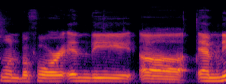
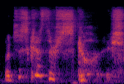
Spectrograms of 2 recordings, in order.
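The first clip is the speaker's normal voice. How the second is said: whisper; 12 semitones higher, 10 dB quieter than usual. Real, not acted. Unvoiced aside.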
